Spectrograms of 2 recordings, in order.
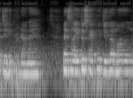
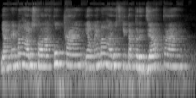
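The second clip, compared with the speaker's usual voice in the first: raised, higher voice with drawn-out phrase endings; full-force preaching; 6 semitones higher, 4 dB louder than usual. Real, not acted. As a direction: proclaim it emphatically to the congregation. (berkhotbah lantang dan berapi-api)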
